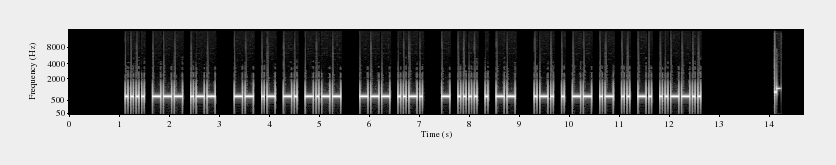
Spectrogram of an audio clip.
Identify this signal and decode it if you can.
Morse code, heard as a keyed tone, about 22 wpm, 700 Hz. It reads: HOW MANY OF THEM REMAIN?
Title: Sentences from Top 1200 Words 22wpm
